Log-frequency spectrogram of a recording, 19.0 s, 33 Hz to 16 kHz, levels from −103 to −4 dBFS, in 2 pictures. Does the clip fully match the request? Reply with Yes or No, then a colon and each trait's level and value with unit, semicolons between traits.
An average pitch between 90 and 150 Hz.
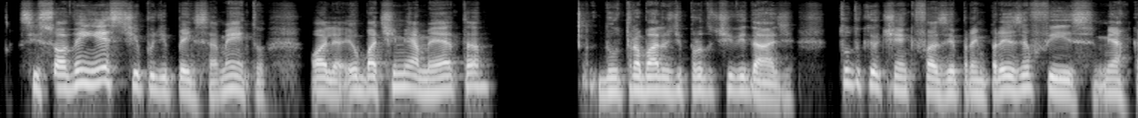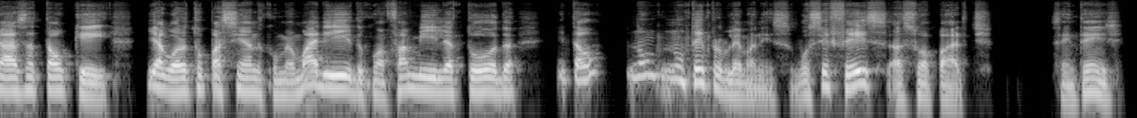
Yes: medium, 140 Hz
